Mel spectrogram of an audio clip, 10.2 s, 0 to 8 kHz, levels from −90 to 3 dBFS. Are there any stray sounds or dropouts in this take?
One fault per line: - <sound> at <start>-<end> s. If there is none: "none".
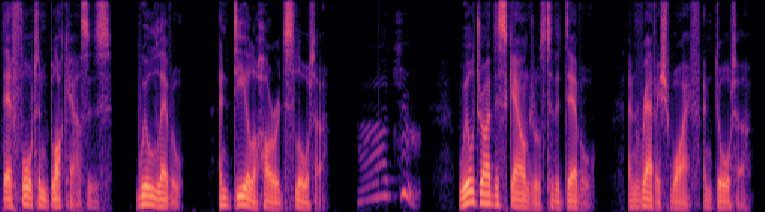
- sneeze at 4.8-5.6 s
